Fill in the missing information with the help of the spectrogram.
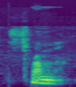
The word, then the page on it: thrum: British English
